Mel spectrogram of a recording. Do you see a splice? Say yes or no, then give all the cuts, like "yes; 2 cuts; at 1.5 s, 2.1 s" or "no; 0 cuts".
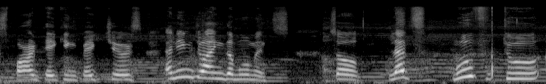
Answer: no; 0 cuts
